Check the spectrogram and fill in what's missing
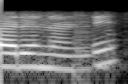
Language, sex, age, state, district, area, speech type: Telugu, female, 18-30, Telangana, Hyderabad, rural, conversation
